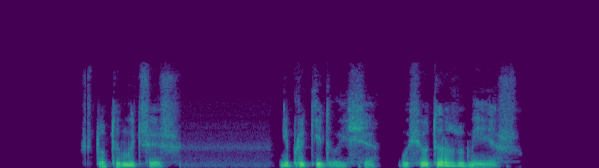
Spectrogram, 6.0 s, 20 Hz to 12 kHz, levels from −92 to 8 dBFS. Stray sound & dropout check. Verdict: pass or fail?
pass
